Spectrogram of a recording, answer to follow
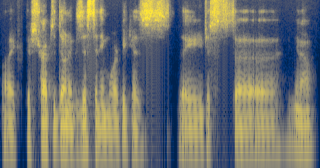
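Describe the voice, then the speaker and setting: A man co-hosting a podcast in casual conversation, blunt and quick with his asides. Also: rumbling low, little pitch movement. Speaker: podcast co-host.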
